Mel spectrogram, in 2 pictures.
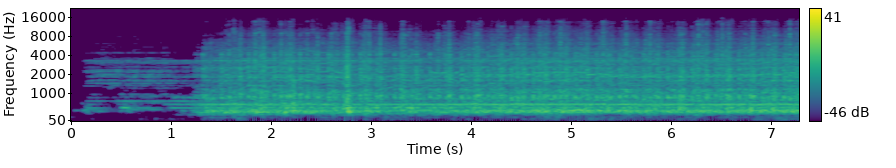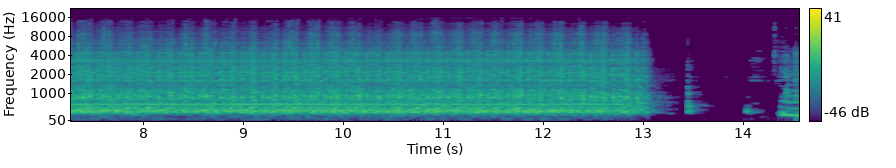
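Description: A Baby Lock BL9 sewing machine stitches cork fabric in one steady, loud, close run of rapid needle strokes lasting about twelve seconds, then stops abruptly, followed by a few light clicks.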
